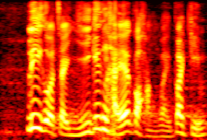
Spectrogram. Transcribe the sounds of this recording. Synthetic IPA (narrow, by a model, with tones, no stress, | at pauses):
liː˥kɔː˧t͡sɐ˨wjiː˨˧k̬ɪ˥ŋɦɐ˨jːɐ˥kɔː˧hɐ˨˩ŋwɐ˨˩jpɐ˥t̚kiː˨˧m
